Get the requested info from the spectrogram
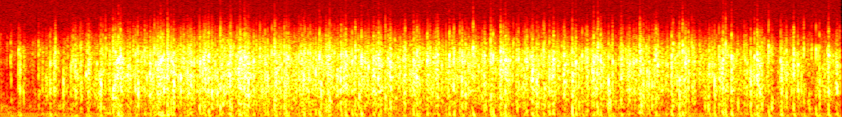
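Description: An outdoor audience applauding: it builds within the first second, holds steady, then dies down near the end.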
